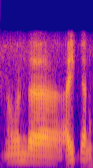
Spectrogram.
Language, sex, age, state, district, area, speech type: Kannada, male, 18-30, Karnataka, Davanagere, rural, conversation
